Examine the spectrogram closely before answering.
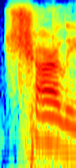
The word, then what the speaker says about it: Charlie: let's practice the name Charlie give me a good CH instead of char char Charlie Charlie Charlie there you go much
